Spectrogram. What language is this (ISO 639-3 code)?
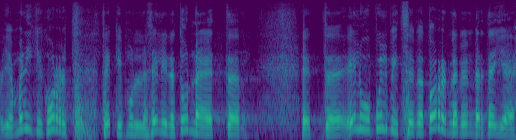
est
